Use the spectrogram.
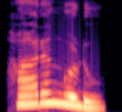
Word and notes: ಹಾರಂಗೊಡು: Kannada

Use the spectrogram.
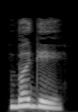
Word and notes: ಭಾಗೆ: Kannada

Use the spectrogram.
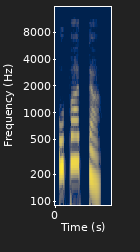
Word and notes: ಉಪ್ಪಾತಿ: uppāti

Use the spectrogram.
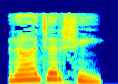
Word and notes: ರಾಜಾರೋಷ: rājārōṣa

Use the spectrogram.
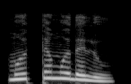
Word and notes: ಮೊತ್ತಮೊದಲು: motta modalu

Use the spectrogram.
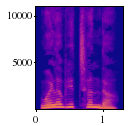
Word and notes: ವಲಭಿಚ್ಛಂದ: valabhicchanda

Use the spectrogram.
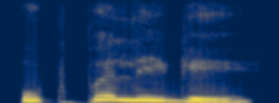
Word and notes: ಉಪ್ಪಲಿಕ: uppalika

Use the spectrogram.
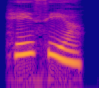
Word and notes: ಹೇಸಿಯ: hēsiya

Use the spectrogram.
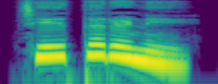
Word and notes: ಚತುರಣ: caturaṇa

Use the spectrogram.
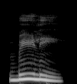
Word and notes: ಬಿಳಿ: Kannada; biḷi

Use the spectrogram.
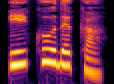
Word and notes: ಎಕ್ಕತಕ್ಕು: ekkatakku

